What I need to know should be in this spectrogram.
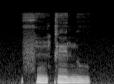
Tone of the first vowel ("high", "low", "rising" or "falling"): high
